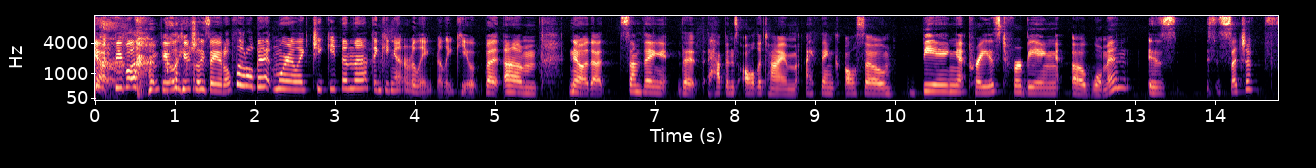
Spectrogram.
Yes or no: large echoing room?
no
